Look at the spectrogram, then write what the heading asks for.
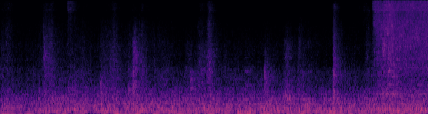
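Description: Tap water runs steadily into a kitchen sink while items are rinsed before cooking, a continuous broadband rush with brief clatters of things being handled and a louder surge of flow near the end.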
